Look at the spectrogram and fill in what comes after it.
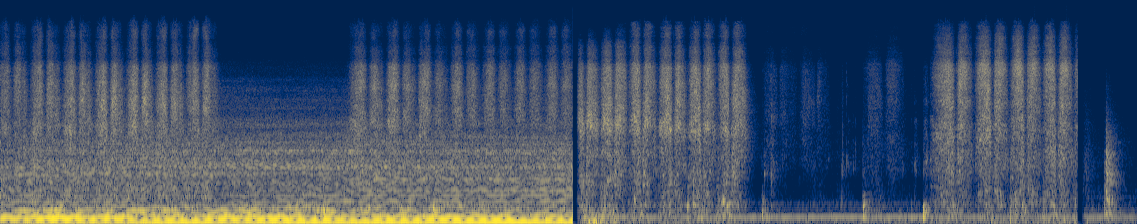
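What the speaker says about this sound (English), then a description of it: "so while the sanding's going on the roof right now" Steady, loud machine sanding of a Volkswagen Beetle's roof with a rasping, rhythmic buzz, pausing briefly midway before resuming with a harsher, more uneven grinding texture.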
